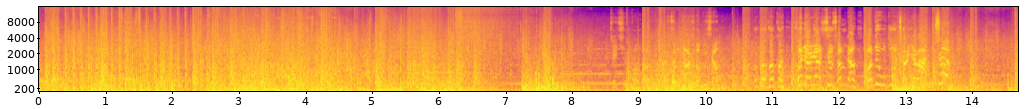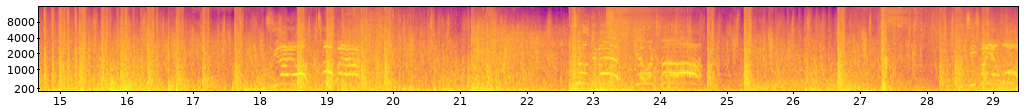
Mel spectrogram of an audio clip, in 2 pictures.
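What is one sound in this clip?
Rifles and machine guns fire in rapid bursts.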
